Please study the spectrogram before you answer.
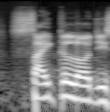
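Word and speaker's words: psychology: वह साइलेंट होते हैं साइकोलॉजी की स्पेलिंग जो होती है वह स्टार्ट होती है मगर हम साइकोलॉजी सी से उसको बोलते हैं तो वो पी जो है वो साइलेंट है इसी प्रकार से पंजाब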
